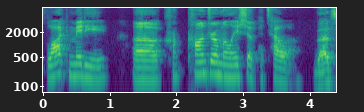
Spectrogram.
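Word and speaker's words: Chondromalacia Patella: your favorite yes and it's black midi uh chondra malaysia patella that's how you pronounce it yes did you have to like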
